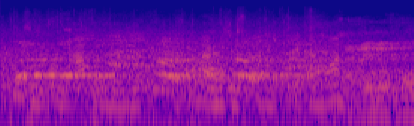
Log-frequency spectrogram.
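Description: A voice speaking over a steady murmur of an indoor arena crowd.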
